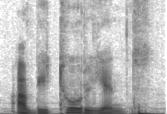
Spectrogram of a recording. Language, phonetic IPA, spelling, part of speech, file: Polish, [ˌabʲiˈturʲjɛ̃nt], abiturient, noun, Pl-abiturient.ogg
